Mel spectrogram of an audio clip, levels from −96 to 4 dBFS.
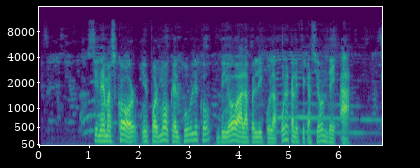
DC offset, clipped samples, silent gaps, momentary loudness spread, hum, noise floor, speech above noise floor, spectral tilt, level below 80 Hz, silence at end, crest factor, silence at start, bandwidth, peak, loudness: under 0.1%; under 0.1%; none; 10 LU; none; -53 dBFS; 32 dB; -6 dB/octave; -56 dBFS; 0.1 s; 20 dB; 0.8 s; 11 kHz; -4 dBFS; -22 LUFS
